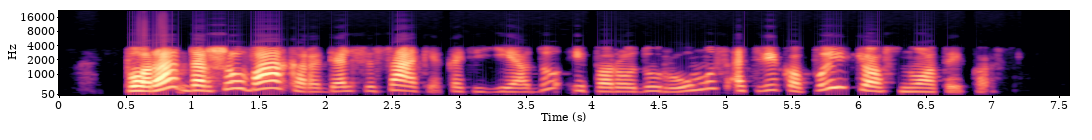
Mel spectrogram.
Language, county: Lithuanian, Vilnius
